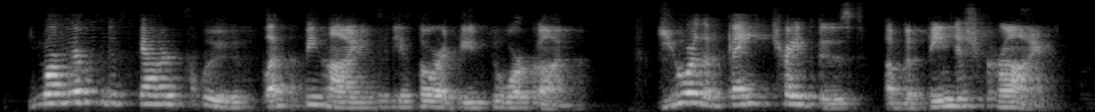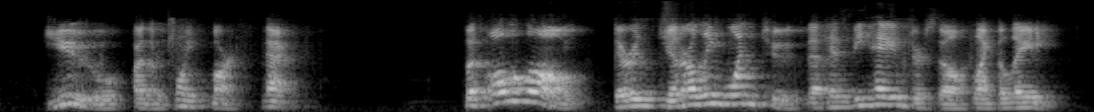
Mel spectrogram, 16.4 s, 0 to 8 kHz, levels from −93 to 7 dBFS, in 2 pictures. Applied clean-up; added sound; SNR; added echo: neural mask model DeepFilterNet 3.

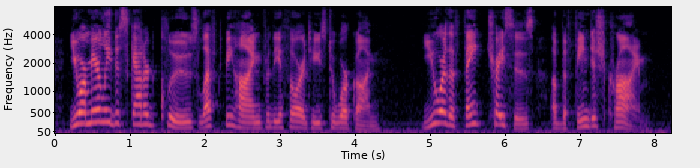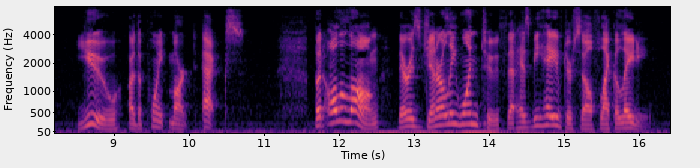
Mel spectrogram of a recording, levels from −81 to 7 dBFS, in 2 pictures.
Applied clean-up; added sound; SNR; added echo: none; none; none; none.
